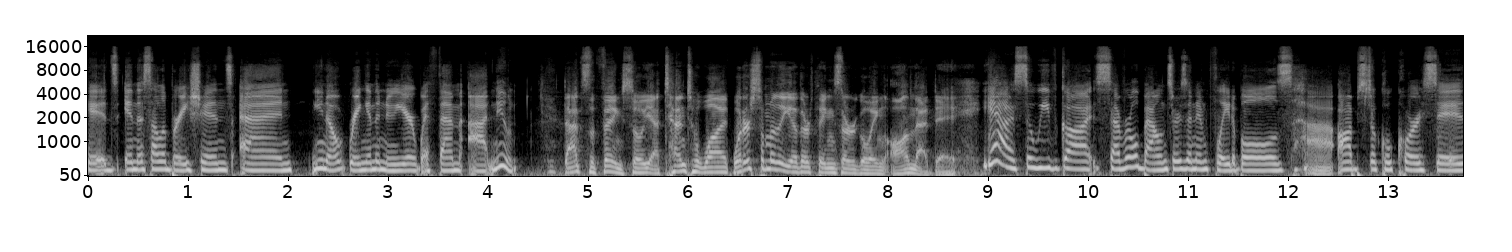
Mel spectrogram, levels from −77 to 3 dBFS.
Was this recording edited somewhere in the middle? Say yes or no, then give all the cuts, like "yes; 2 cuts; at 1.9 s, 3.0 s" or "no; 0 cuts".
yes; 1 cut; at 6.4 s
